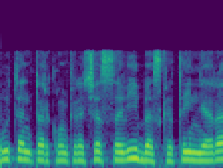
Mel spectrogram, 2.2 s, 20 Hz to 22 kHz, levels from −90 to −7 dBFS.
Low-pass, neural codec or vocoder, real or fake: 7.2 kHz; none; real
